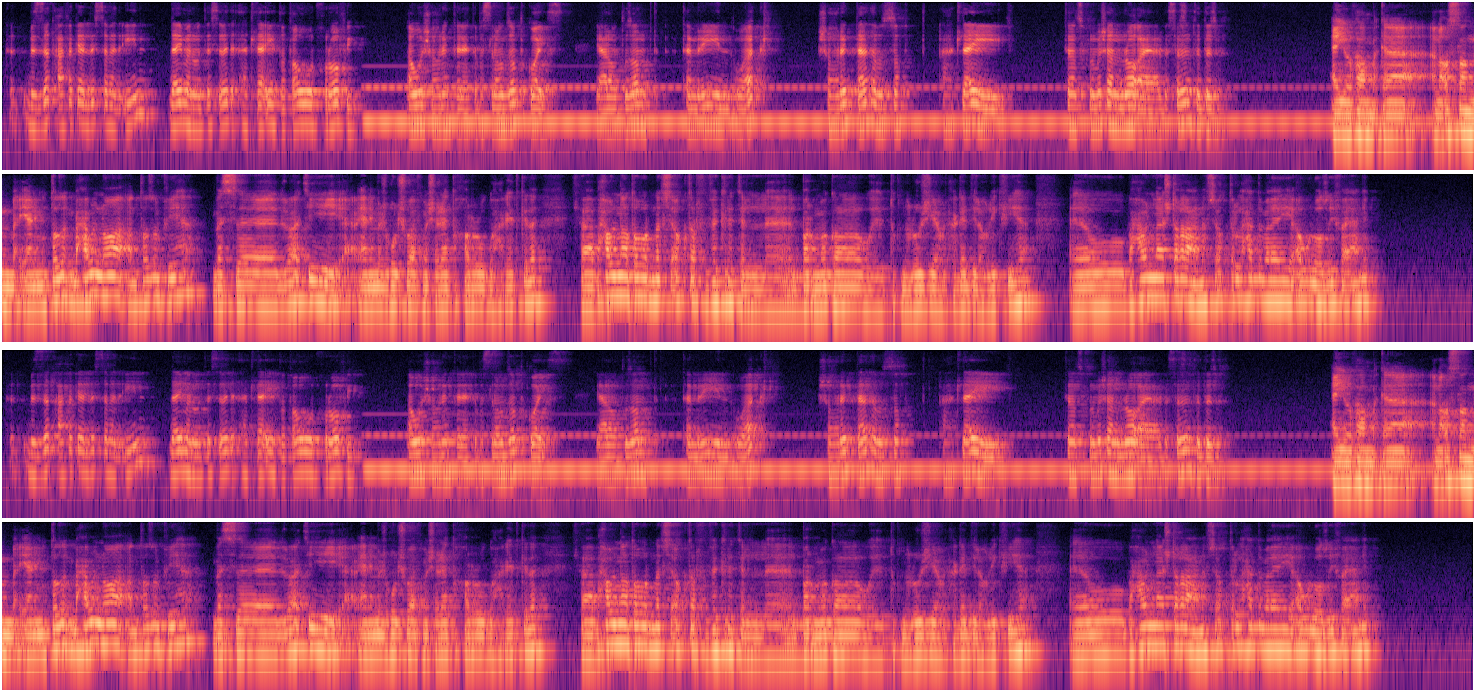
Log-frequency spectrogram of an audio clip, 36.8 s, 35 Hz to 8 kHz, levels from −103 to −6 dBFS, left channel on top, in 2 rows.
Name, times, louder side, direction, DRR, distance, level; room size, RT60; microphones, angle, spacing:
voice 1, 0.1-4.4 5.1-6.9 7.4-8.1 8.5-9.6 10.2-11.3 11.7-12.5 13.3-15.3, left 2 dB, 75° left, 6 dB, 3.0 m, -30 dB
sound 1, 4.5-18.3, left 1 dB, 50° left, 2.3 m, -38 dB
voice 2, 16.6-35.5, left 1 dB, 25° left, 5 dB, 2.4 m, -27 dB
30.0 x 18.0 x 2.5 m, 0.36 s
head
